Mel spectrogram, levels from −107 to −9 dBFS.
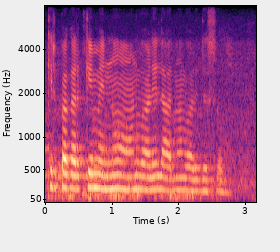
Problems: none marked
